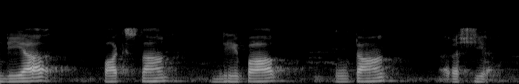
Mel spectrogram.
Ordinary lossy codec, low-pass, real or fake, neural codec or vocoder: none; 5.4 kHz; fake; vocoder, 22.05 kHz, 80 mel bands, HiFi-GAN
